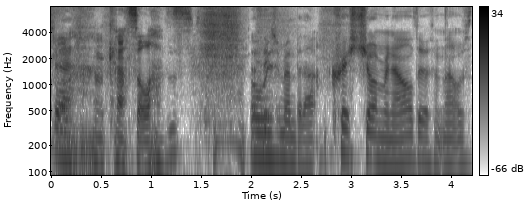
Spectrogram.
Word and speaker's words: Cristiano: Do you remember how people used to mispronounce like Ronaldo's name in primary school? Cristiano Ronaldo and Christian Ronaldo.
